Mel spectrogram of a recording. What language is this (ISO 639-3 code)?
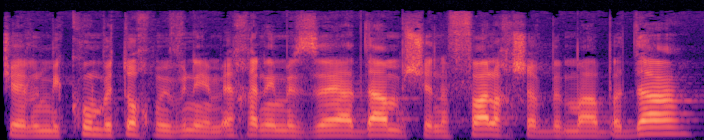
heb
